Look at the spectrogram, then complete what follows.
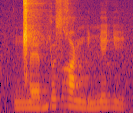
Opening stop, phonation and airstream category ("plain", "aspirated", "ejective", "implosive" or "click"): click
